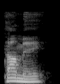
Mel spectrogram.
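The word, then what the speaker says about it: 為: perspective opens up, and I can see choices, not limitations. Right? Everything changes. Okay? Next kanji is the kanji tame, sometimes just pronounced i, right?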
